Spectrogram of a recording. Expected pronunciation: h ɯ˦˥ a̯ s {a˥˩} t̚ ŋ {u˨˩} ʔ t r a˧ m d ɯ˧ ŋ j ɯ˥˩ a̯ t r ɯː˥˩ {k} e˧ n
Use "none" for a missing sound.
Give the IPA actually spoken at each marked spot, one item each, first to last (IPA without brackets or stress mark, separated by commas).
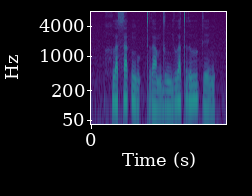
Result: a˥˩, u˨˩, k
